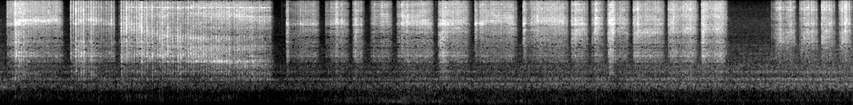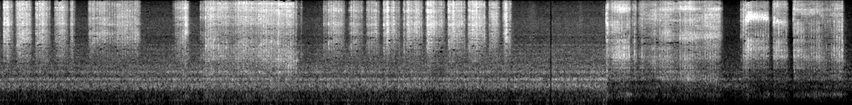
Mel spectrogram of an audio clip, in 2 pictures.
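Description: A steel turning tool cutting into a spinning redwood blank on an electric wood lathe: a continuous rough scraping hiss of shavings being peeled off. It breaks off briefly several times as the tool eases off the wood, over a steady hum from the lathe.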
